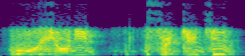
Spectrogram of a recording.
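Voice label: near waypoint mood med, speech japanese; War Thunder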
